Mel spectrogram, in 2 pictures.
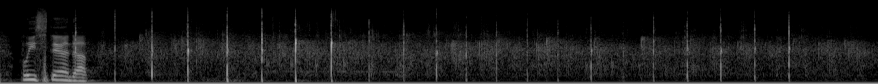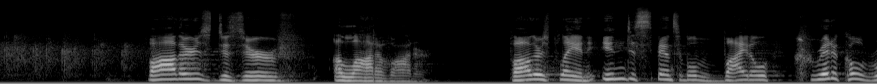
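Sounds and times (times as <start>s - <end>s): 
speech: 0.2s - 1.2s, 10.3s - 13.1s, 13.9s - 17.5s
audience applause: 0.6s - 10.2s.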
